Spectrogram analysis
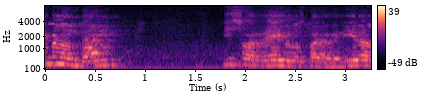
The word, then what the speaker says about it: Blondin: En su infancia, un niño de apellido Blondin, francés, lo escriben Blondin, pero se pronuncia Blondin.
